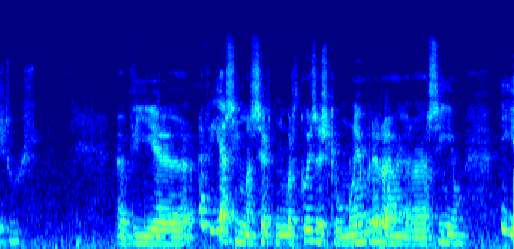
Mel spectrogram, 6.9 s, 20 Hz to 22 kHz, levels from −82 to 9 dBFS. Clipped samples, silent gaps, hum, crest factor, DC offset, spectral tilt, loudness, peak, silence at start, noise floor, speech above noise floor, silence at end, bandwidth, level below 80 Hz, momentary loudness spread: under 0.1%; none; none; 18 dB; under 0.1%; -5 dB/octave; -36 LUFS; -18 dBFS; 0 s; -57 dBFS; 21 dB; 0 s; 16 kHz; -58 dBFS; 20 LU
